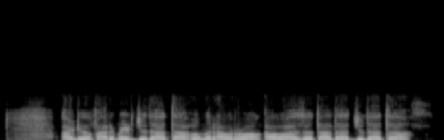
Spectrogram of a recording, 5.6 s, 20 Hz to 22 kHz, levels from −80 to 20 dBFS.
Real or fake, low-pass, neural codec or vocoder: fake; 7.2 kHz; codec, 16 kHz, 4 kbps, FunCodec, trained on LibriTTS, 50 frames a second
